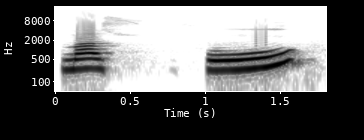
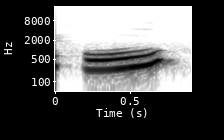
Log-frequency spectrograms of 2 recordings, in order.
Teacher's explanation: واو حرف مدہ ایک الف کے برابر کھینچیں گے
